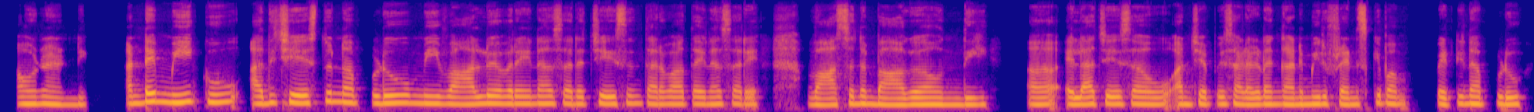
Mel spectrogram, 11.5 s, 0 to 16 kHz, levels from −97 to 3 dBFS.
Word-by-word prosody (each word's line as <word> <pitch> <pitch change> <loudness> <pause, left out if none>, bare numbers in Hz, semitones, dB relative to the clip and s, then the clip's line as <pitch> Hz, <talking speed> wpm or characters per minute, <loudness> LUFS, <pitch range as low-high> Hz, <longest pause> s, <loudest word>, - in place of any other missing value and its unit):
అవునా 195 0 +1
అండి. 180 +1 -6 0.3
అంటే 215 +5 +5 0.2
మీకు 240 0 +2 0.3
అది 215 +3 0
చేస్తున్నప్పుడు, 220 -1 +2 0.2
మీ 205 - +2
వాళ్ళు 190 +2 +1
ఎవరైనా 200 0 +1
సరే 195 -1 0
చేసిన 200 +1 +1
తర్వాత 190 0 -1
అయినా 190 +1 -1
సరే. 185 -1 -2 0.5
వాసన 175 +4 0 0.2
బాగా 175 +1 +2
ఉంది 180 0 -1 0.4
ఆహ్, 185 0 0
ఎలా 185 +1 +4
చేసావు, 190 -1 +1
అని 185 -1 0
చెప్పేసి 190 0 -2
అడగడం 185 +1 +1
కానీ 180 0 +2
మీరు 195 0 +2
ఫ్రెండ్స్‌కి 185 +3 -1
పం 195 -1 0 0.3
పెట్టినప్పుడు, 195 0 0
195 Hz, 145 wpm, -23 LUFS, 185-200 Hz, 0.5 s, అంటే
